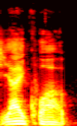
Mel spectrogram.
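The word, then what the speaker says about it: יעקב: thing all right um in the Hebrew it can be referred to and pronounced as yaqua all right as the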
